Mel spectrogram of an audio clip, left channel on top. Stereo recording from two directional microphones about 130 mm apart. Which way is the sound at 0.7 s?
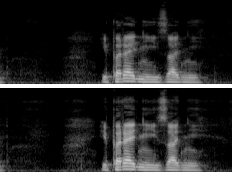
15° right (ahead or behind).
